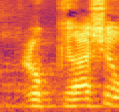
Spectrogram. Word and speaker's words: عكاشة: فقام عكاشة بن محصن عكاشة وعكاشة يعني تنطق مشددة ومسهلة.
